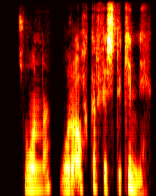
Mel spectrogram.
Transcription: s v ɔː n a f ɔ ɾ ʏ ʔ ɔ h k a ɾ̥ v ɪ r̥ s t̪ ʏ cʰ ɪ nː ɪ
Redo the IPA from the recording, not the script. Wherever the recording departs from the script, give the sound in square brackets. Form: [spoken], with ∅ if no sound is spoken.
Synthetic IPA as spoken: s v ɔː n a [v] ɔ ɾ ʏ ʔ ɔ h k a ɾ̥ [f] ɪ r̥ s t̪ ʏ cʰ ɪ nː ɪ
